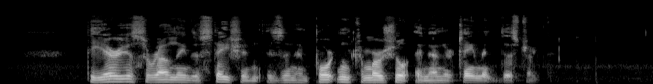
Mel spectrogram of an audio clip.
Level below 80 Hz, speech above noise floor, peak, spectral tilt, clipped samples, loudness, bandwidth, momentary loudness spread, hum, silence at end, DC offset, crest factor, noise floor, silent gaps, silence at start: -60 dBFS; 42 dB; -2 dBFS; -5 dB/octave; under 0.1%; -22 LUFS; 10.5 kHz; 11 LU; none; 1.2 s; under 0.1%; 20 dB; -63 dBFS; none; 0.9 s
